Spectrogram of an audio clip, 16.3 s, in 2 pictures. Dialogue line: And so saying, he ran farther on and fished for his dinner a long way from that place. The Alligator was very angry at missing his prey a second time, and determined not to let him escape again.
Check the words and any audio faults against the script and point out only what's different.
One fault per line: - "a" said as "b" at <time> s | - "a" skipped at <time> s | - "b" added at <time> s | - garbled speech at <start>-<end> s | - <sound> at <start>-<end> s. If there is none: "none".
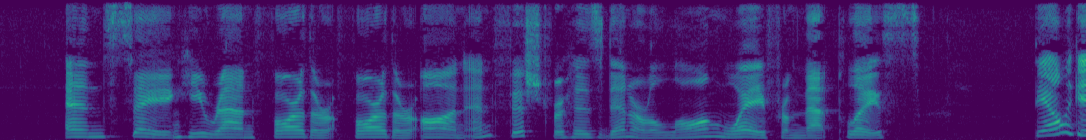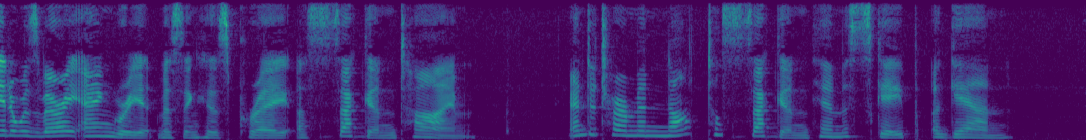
- "so" skipped at 0.8 s
- "farther" added at 2.5 s
- thud at 11.9-12.1 s
- "let" said as "second" at 13.5 s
